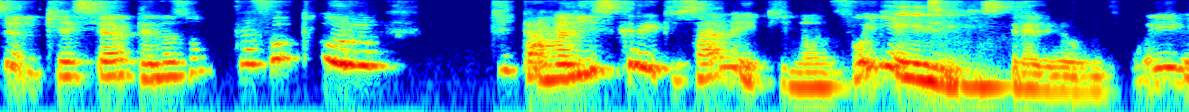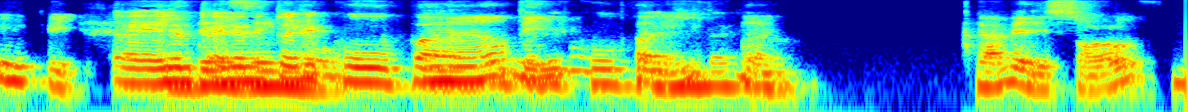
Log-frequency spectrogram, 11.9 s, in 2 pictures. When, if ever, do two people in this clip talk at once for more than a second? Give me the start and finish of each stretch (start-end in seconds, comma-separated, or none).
6.8-9.9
